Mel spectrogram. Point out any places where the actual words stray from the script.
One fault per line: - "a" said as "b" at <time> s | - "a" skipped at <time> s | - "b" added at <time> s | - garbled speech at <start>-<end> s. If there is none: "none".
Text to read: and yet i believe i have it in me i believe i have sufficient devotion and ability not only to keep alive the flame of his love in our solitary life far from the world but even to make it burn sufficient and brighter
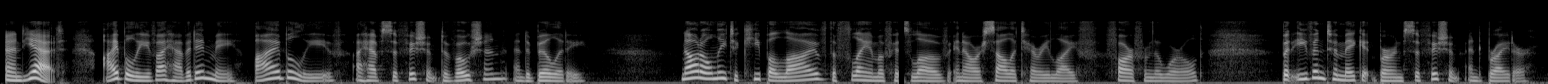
none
